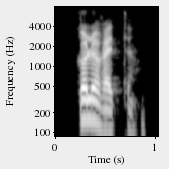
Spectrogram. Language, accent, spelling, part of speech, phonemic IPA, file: French, France, collerette, noun, /kɔl.ʁɛt/, LL-Q150 (fra)-collerette.wav
- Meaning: 1. ruff 2. collarette 3. ring, annulus 4. flange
